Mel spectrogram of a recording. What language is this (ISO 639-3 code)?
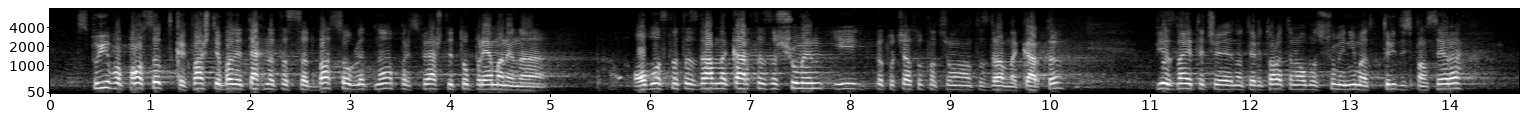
bul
